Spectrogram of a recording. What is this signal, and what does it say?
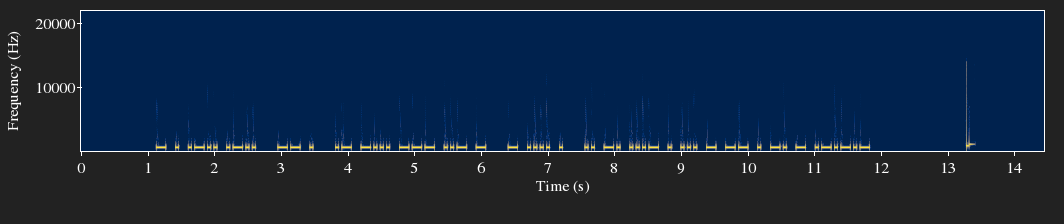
Morse code, heard as a keyed tone, about 25 wpm, 700 Hz. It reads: TELL ME ABOUT THE INVESTMENT.
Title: Sentences from Top 1000 Words - Review Part 4 - 25wpm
